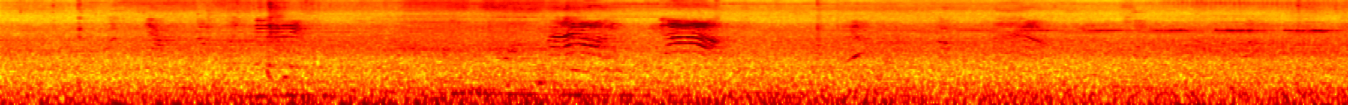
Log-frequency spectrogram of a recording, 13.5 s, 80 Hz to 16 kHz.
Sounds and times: Traffic sound 0.0 - 13.4
Child 1.0 - 3.2
Child 5.0 - 7.4
Child 8.4 - 10.6

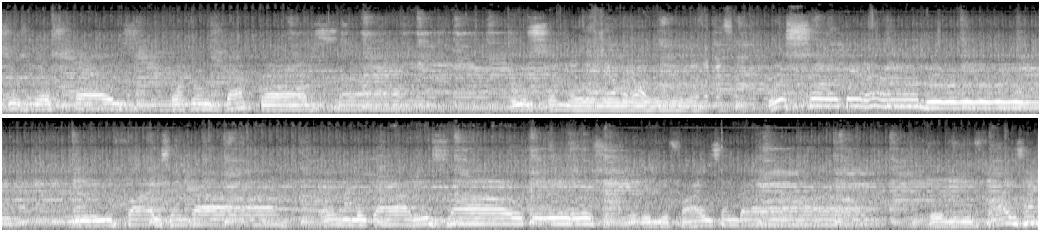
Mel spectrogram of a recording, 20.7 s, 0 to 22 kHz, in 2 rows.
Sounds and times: blessed pedestrians 0.0 - 20.7
guitar 0.0 - 20.7
musician played and sang songs of praise 0.0 - 20.7
people sat next to the pair and sang together 5.0 - 7.0
people sat next to the pair and sang together 7.6 - 20.7

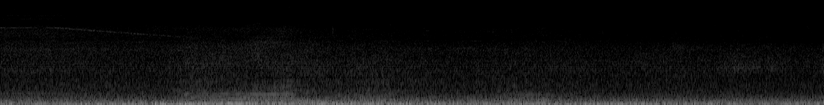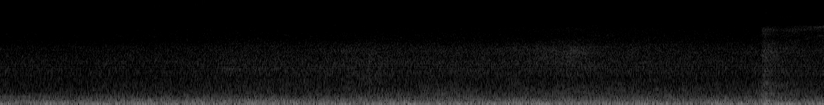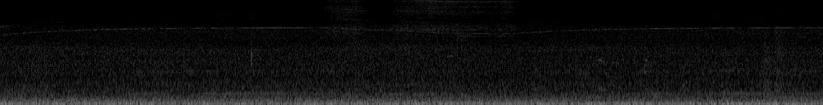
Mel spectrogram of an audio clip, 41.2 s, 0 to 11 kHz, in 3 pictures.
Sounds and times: Construction noise 26.2 - 41.1

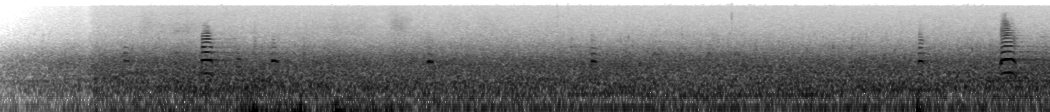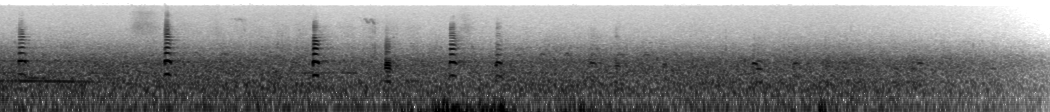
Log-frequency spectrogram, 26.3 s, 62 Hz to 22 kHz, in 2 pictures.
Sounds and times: snow geese in flight 1.5 - 3.6
snow geese in flight 4.9 - 5.5
snow geese in flight 7.4 - 9.4
snow geese in flight 11.4 - 14.1
snow geese in flight 14.8 - 24.8

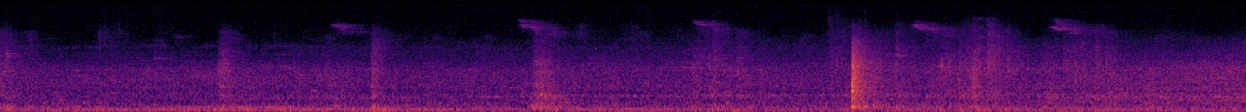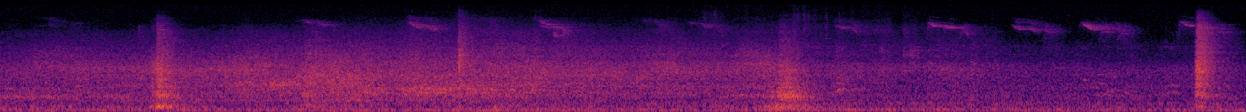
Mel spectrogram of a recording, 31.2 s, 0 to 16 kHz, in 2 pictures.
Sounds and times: Street traffic 0.0 - 31.1

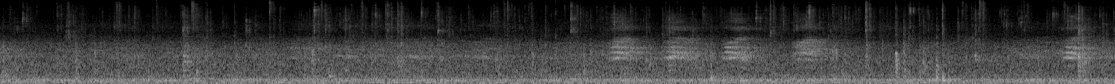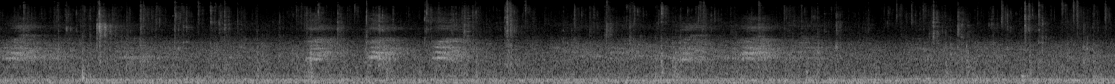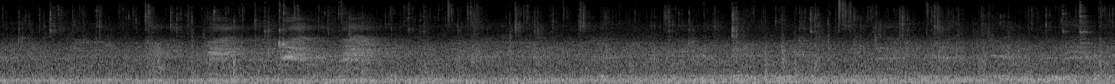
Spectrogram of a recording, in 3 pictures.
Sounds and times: small rain 0.0 - 33.4
Crows are shouting 6.0 - 8.5
Crows are shouting 10.4 - 12.7
Crows are shouting 14.2 - 15.9
Crows are shouting 16.8 - 19.5
Crows are shouting 23.8 - 26.5

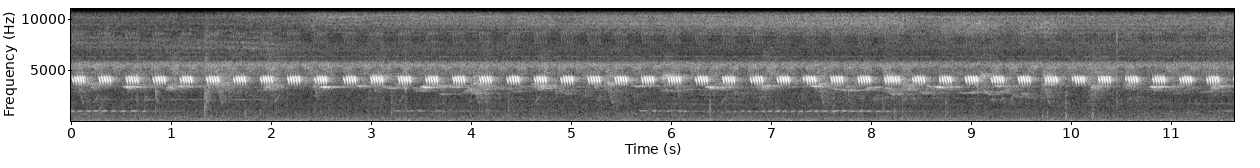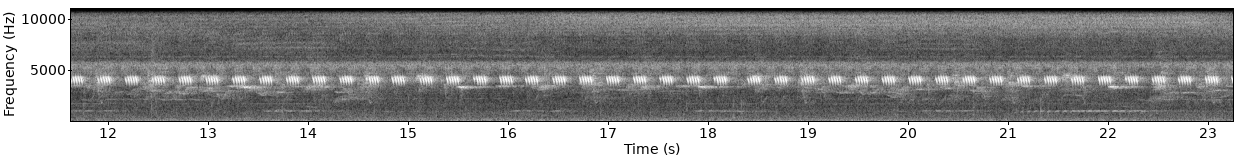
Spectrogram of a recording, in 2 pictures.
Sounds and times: insects 0.0 - 23.2

